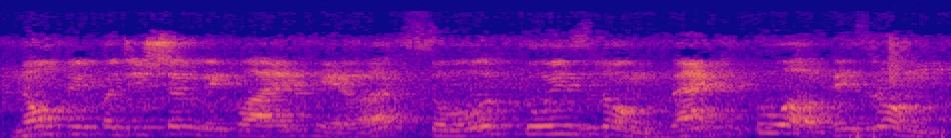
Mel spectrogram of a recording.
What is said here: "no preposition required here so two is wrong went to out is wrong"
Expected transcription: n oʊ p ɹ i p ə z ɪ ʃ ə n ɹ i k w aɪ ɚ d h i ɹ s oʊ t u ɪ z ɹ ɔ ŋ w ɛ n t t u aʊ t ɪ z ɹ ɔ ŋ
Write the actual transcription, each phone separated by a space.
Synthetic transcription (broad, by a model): n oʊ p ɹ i p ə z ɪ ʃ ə n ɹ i k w aɪ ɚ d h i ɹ s oʊ t u ɪ z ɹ ɔ ŋ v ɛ t t u aʊ t ɪ z ɹ ɔ ŋ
